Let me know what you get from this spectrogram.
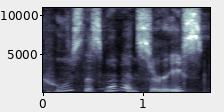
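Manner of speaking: high, hushed, half-whispered asking; hushed concerned question. Retold or imitated. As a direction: lean in and ask quietly, worried. Driver quietly asking about drunk woman.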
